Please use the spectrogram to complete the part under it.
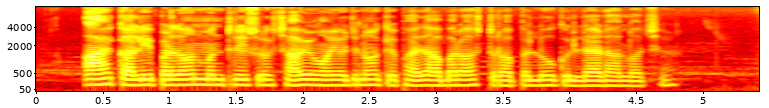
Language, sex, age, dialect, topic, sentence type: Maithili, male, 41-45, Angika, banking, statement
